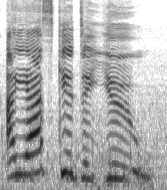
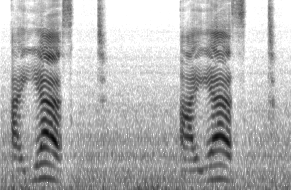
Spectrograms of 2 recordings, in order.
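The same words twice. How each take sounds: First: ASKED drawn out as "as-ki-dju"; common learner mistake. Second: ASKED as one syllable, "ast"; correct pronunciation. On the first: Teacher imitating how some people talk, asked mispronounced as as-ked. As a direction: say "asked" slowly with an extra -ed syllable. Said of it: "tem gente que fala assim". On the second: Teacher modeling the past tense, asked ending in a t sound. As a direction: finish "asked" on a crisp t. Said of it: "como se fosse um T". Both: Shown as a demonstration.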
